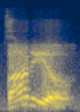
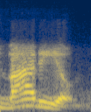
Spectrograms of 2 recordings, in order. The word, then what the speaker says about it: barrio: It is a Spanish word, barrio. No, barrio. Yes. No, it's barrio. That's Spanish. El barrio. That's that's how you say it. Mm. And it's male, so it's a slummy neighborhood. It's not la barria. It's el barrio. So Barrio. Yes. No, Except that barrio. what? Barrio. But barrio. What's barrio? It's an Australian trying to pronounce barrio. el barrio, bro.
